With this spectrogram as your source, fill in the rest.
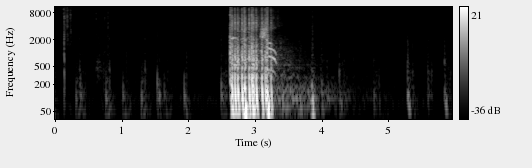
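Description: Gunfire in PUBG Mobile bursts out as a loud, dense volley of rapid automatic shots lasting under a second, surrounded by quieter scattered single shots and footsteps.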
